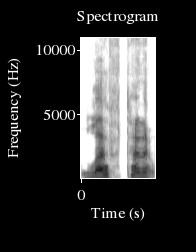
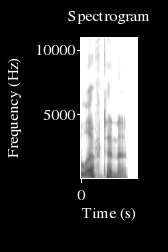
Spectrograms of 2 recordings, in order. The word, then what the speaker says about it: lieutenant: say so they say I just left tenant where's the F in that word there's not and they don't even spell it that way they spell it Lieutenant like we do we yeah they spell it the way we do and they prounce it left in it but also I mean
